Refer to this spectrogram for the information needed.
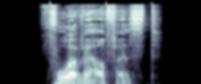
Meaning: second-person singular dependent subjunctive I of vorwerfen
- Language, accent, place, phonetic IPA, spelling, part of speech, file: German, Germany, Berlin, [ˈfoːɐ̯ˌvɛʁfəst], vorwerfest, verb, De-vorwerfest.ogg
